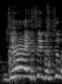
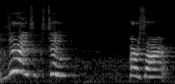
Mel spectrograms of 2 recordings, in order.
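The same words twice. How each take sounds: First: Shaky, nervous high answer; nervous stutter. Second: High, loud, nervous repeat; nervous stutter. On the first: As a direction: blurt the numbers out scared. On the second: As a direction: force the numbers out scared. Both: Retold or imitated. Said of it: "I swear I stutter".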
